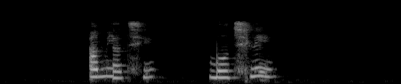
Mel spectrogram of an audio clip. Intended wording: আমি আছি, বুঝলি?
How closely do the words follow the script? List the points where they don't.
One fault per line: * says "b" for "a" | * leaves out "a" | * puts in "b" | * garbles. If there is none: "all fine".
all fine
